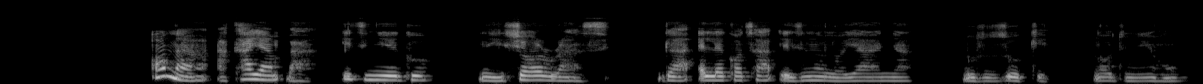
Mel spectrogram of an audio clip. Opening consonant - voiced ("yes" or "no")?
yes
